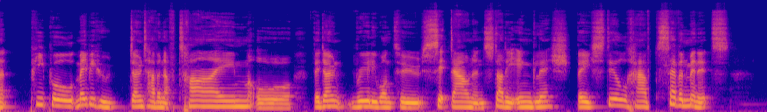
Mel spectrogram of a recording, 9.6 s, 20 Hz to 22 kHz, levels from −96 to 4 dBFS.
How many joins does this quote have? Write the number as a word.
two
